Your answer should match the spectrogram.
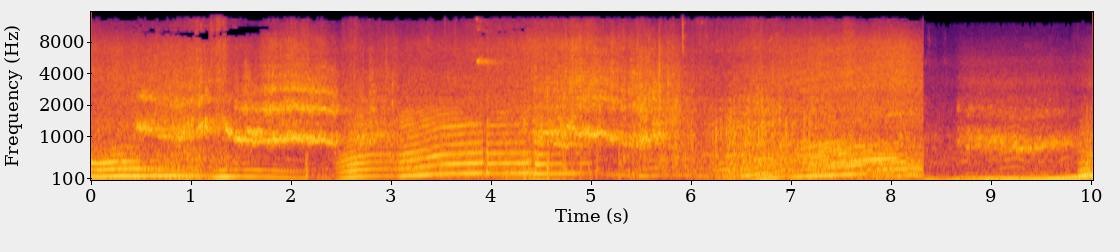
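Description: Rally car engine revving hard through a corner, its pitch climbing in three repeated sweeps as the car slides across gravel, with tyre and gravel noise beneath. Near the end the sound cuts suddenly to another car's engine running at a steadier, lower pitch.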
